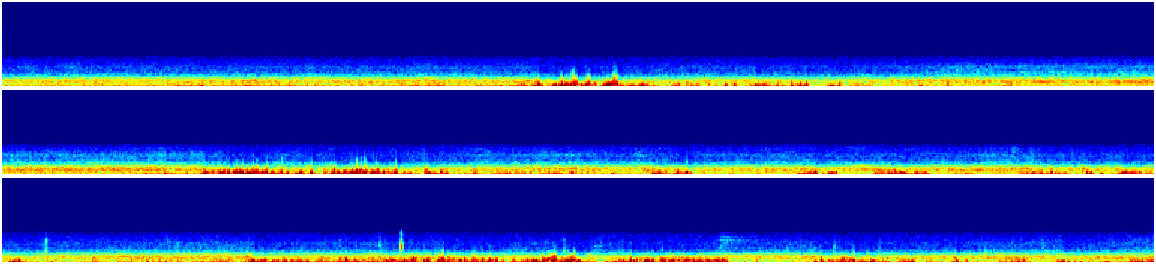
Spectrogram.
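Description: Wind buffeting the microphone: a steady rush with stronger gusts now and then.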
